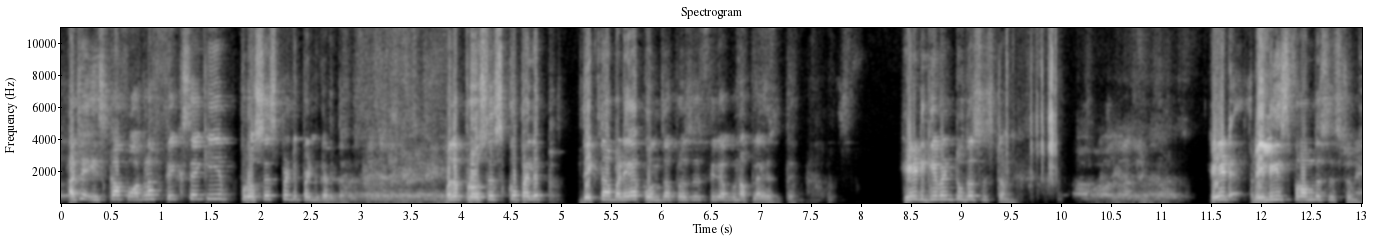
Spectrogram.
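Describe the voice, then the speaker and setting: A male physics teacher. He lectures briskly and fires questions at his students. His tone is informal and direct, like a coaching-class teacher. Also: high-pitched, a little mellow.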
